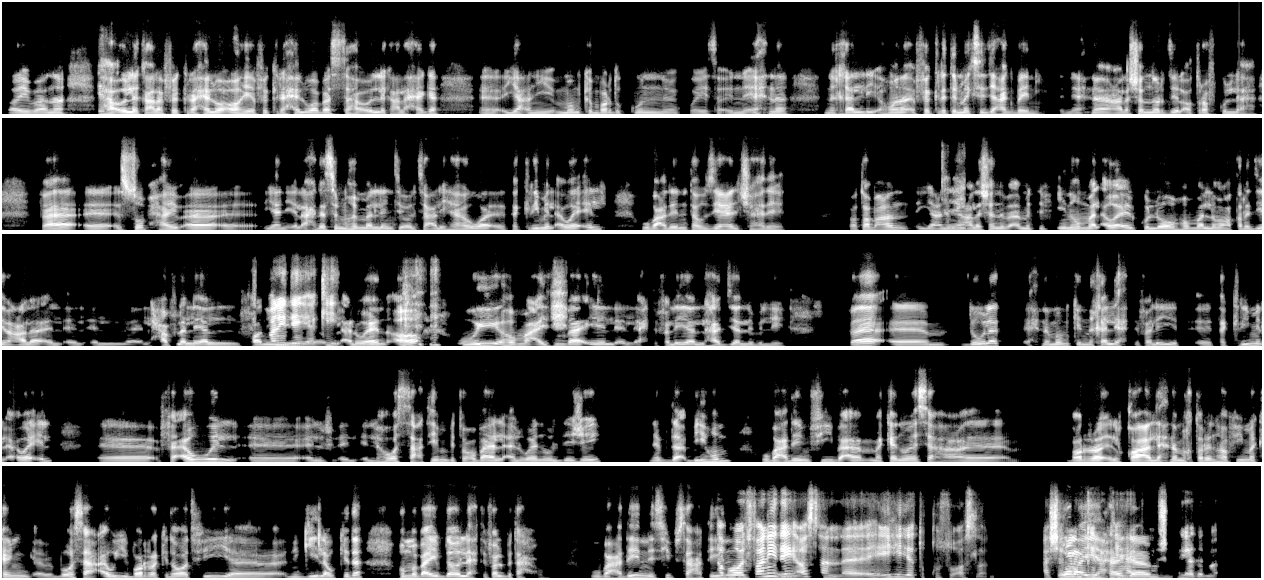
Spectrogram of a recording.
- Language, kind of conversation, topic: Arabic, advice, إزاي نتعامل مع خلافات المجموعة وإحنا بنخطط لحفلة؟
- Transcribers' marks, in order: in English: "الmix"; in English: "الfunny day"; laugh; in English: "الfunny"; in English: "والDJ"; in English: "الfunny day"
